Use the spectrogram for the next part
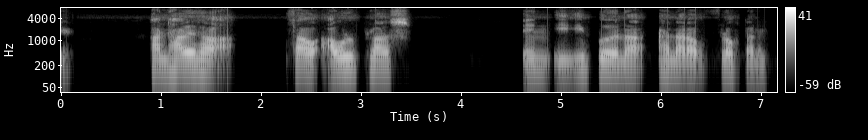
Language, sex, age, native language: Icelandic, male, 20-29, Icelandic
